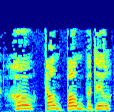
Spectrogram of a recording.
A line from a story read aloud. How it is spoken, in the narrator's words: his voice seemed to grow strong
